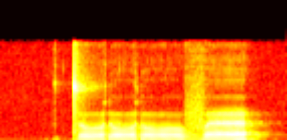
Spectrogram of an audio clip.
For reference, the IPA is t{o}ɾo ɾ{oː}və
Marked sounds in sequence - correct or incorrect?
correct, correct

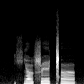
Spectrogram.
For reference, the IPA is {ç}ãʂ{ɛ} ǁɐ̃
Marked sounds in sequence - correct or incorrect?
correct, correct

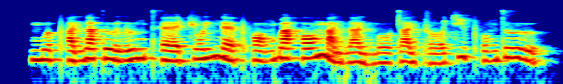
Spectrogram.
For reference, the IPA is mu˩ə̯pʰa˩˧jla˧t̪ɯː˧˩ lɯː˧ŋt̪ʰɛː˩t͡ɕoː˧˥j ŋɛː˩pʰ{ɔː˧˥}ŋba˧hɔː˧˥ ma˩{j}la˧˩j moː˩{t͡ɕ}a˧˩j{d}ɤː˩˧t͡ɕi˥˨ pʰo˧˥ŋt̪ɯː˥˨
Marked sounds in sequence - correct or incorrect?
incorrect: ɔː˩˧, correct, incorrect: t̪, correct

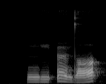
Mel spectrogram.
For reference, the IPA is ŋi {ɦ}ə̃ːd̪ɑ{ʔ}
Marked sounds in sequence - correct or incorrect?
incorrect: ʔ, incorrect: none

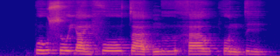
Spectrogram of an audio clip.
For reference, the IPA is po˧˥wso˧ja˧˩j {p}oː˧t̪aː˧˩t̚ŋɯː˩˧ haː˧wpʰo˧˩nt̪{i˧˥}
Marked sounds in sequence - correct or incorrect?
incorrect: f, incorrect: i˧˩

